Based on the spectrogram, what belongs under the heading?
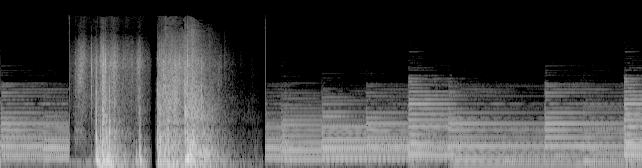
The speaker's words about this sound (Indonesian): Namun naas, saat dia berlari melewati genangan air, badannya terpelanting sampai menghasilkan bunyi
